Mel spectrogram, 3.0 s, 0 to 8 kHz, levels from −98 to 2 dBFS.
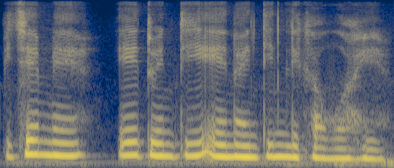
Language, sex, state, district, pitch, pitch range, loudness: Hindi, female, Arunachal Pradesh, Papum Pare, 210 Hz, 195-230 Hz, -15 LUFS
